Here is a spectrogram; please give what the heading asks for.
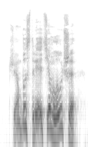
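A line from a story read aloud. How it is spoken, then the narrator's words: Muttering. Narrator (Russian): пробормотал Линс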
